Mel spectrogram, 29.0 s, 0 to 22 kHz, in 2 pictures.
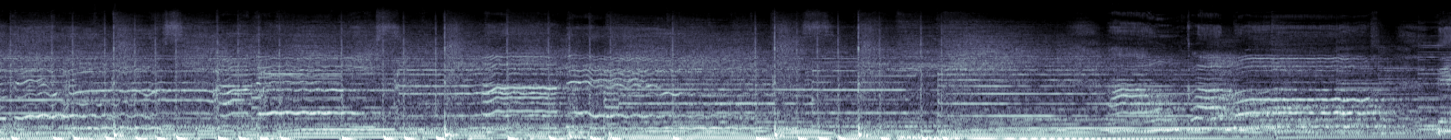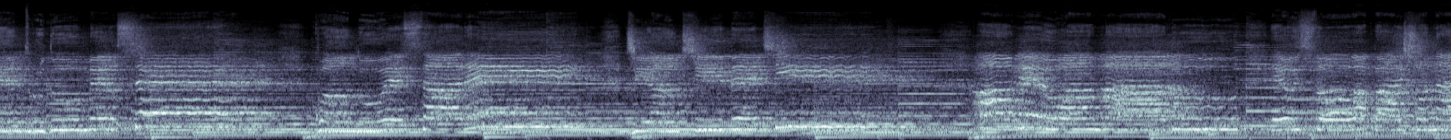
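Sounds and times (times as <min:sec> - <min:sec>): held bass notes: 0:00.0 - 0:14.0
band playing worship music: 0:00.0 - 0:29.0
voices singing: 0:00.0 - 0:29.0.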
